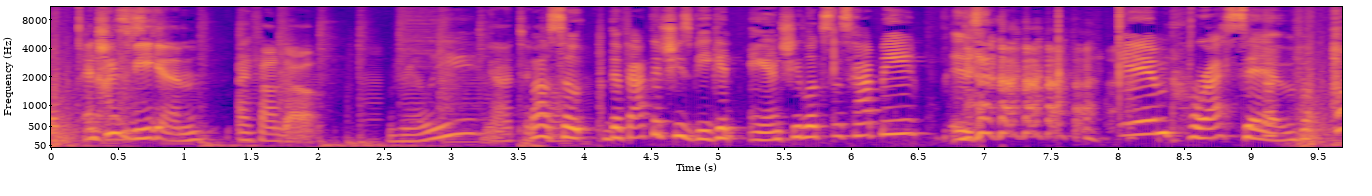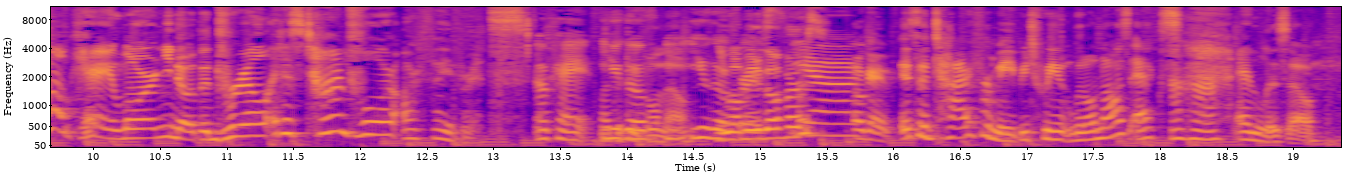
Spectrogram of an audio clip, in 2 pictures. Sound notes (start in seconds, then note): 6.7 laughs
